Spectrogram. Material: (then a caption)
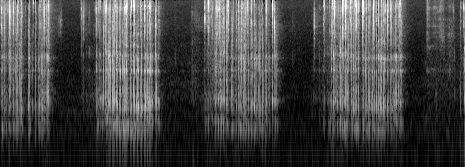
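Plastic. Long nails tap and scratch the hollow back of a purple plastic paddle hair brush. Bursts of dry, bright scratching with quick taps alternate with short quiet pauses, and the sound is mostly mid to high with little low end.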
